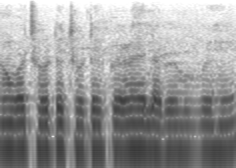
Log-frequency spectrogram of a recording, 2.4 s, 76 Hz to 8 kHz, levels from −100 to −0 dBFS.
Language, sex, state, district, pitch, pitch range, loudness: Hindi, male, Bihar, Madhepura, 125 Hz, 125-130 Hz, -30 LUFS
